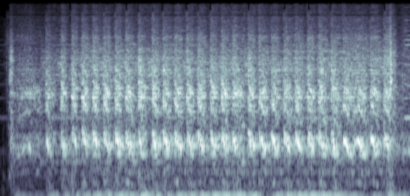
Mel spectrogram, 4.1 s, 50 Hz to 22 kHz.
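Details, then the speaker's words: C4 Chevrolet Corvette at a salvage auction, fuel pump heard priming, on a booster pack, suspected sabotaged: steady starter churn with even compression pulses about three a second, never catching; cranks well but won't start, cause unknown. "yeah i mean she sounds like she cranks pretty good though"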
